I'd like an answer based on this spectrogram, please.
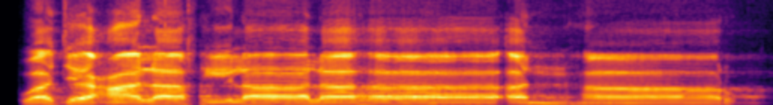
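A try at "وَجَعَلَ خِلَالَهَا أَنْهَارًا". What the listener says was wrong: coba hati-hati tambah matnya. Kemudian wakofnya salah ya. Wakofnya salah. Gimana, apa nama wakofnya ini? Mat, iwad, anid, tanwin. Berapa bacanya? 2 harokat.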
